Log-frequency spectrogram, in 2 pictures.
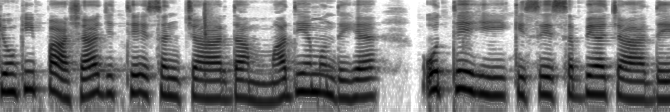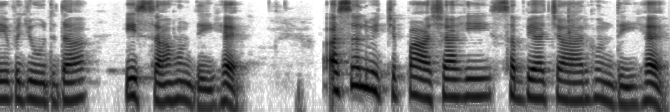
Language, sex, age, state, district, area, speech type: Punjabi, female, 45-60, Punjab, Tarn Taran, urban, spontaneous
